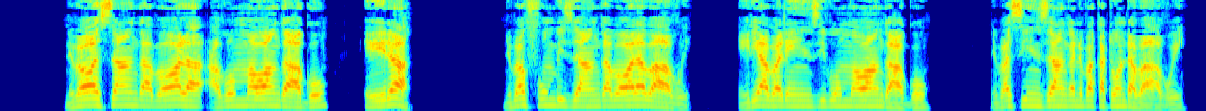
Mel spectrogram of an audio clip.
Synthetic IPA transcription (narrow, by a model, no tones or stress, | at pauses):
neβawasaːŋɡaːβawalaʔːβo̞ːmumawaːŋɡaːɡo̞ | eɾa | neβafuːmbizaːŋɡaːβawalaβaːβwe̞̰ː | ɾjaːβale̞ːnziβo̞ːmumawaːŋɡaːɡo̞ | neβasiːnzaːŋɡaneβakato̞ːndaβa̰ːβwe̞̰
